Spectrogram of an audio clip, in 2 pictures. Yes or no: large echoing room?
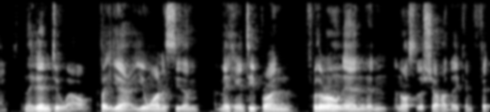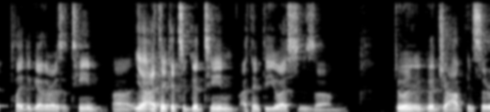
no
